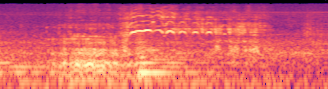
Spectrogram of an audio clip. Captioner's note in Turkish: At kişneme sesi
